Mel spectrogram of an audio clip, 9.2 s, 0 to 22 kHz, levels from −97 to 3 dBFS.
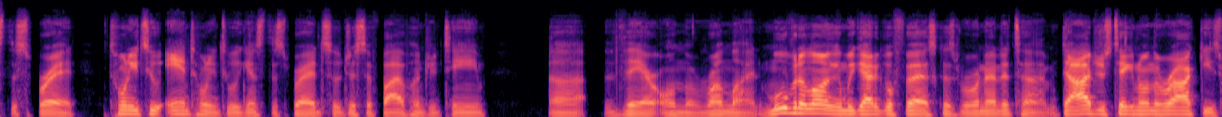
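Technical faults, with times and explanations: No technical faults can be heard in this speech recording. There is nothing here to time or explain.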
